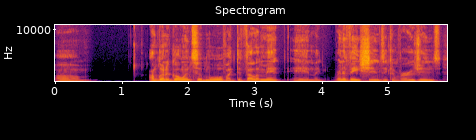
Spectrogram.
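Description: Speaking with a New York accent, a man keeps a moderate pace and fairly even intonation. His voice has a dark, mellow tone and a fairly low pitch. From Brooklyn, New York. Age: 30s. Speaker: real estate investor. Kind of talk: interview.

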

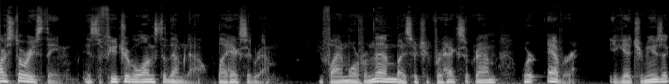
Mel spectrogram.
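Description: At a very fast pace, a man with a Canadian accent speaks in a fairly low, dark, mellow, somewhat breathy voice, in a very clean recording with a silent background. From Canada. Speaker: podcast host. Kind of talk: casual chat.

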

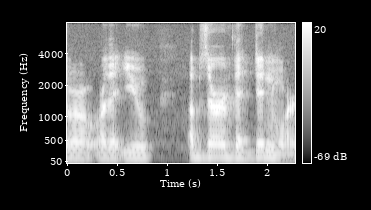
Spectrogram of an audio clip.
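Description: This man talks at a fairly quick pace, his medium-pitched voice somewhat breathy. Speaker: managing director of a conference forum. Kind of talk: interview. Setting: video call.

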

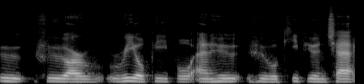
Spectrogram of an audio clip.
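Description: This is a plain, everyday voice from a man with an American accent, fairly high in pitch and fairly slow, on a very clean recording with a silent background. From Lancaster County, Pennsylvania, US. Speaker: singer-songwriter. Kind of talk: casual interview chat. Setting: studio.

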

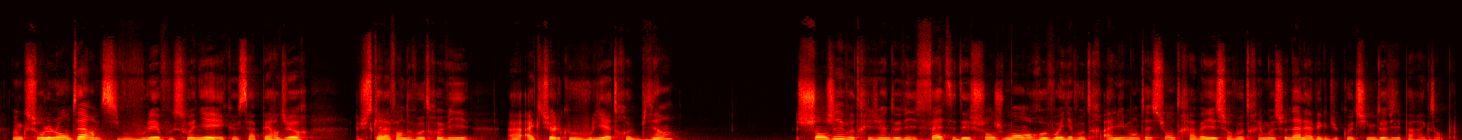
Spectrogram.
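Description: On a very clean recording with a silent background, a woman uses a normal speaking voice, fairly high in pitch, with ordinary pitch variation at a moderate pace. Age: 20s. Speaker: naturopath and health podcaster. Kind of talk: solo educational podcast monologue. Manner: casual, conversational with fillers.

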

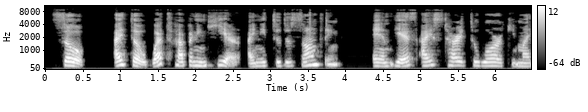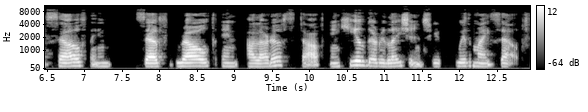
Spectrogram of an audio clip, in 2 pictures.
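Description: A woman with a Colombian accent speaks fairly slowly at a medium pitch with ordinary pitch variation. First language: Spanish. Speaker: podcast listener and participant. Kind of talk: casual group chat. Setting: online audio room. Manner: halting, hesitant English.

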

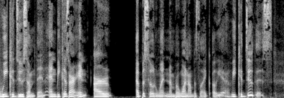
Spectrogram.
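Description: A plain, everyday voice from a woman at medium pitch, ordinary pitch variation, dry, close sound with no echo, very clean recording and silent background. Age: young. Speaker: podcast co-host and musician. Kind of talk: casual interview. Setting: studio.

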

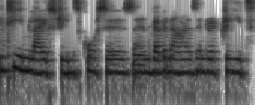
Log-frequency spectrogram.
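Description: A woman speaks at a moderate pace with audible room echo around her voice. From India. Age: 50s. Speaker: spiritual teacher and author. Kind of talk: interview.

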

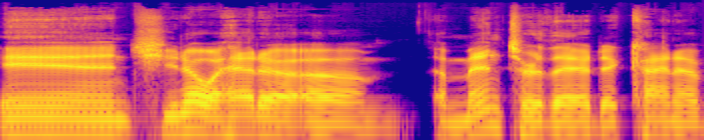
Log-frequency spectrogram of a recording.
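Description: At a moderate pace, a man talks in a bright, sharp tone with fairly even intonation, the sound dry and close with no echo. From Brazil, São Paulo state. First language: Portuguese. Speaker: professor and beef cattle researcher. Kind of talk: interview. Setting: video call.

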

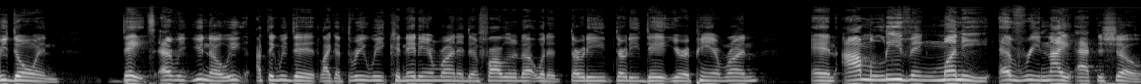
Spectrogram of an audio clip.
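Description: A man with a New York accent, high-pitched and fairly even in intonation, at a moderate pace over a very clean recording and silent background. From Brooklyn, New York (Coney Island). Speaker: rapper and music executive. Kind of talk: casual chat. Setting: studio.

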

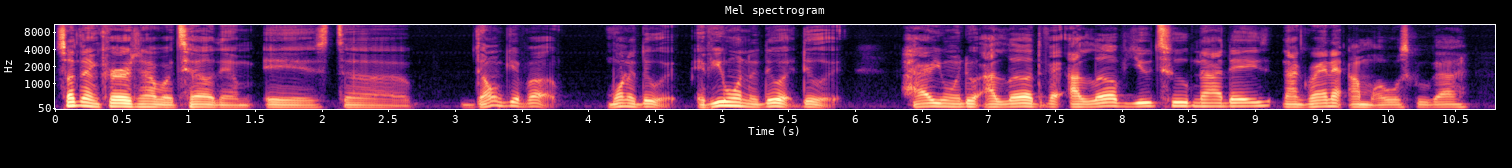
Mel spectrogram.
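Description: In a Southern US accent, a man speaks at a fairly low pitch and a fairly quick pace, with ordinary pitch variation. His tone is dark and mellow, and the recording is very clean with a silent background. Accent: Southern US (Georgia). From US South, Georgia. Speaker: boxing coach and security business owner. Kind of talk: casual interview.

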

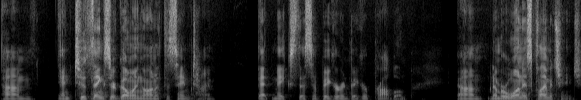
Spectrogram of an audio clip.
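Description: An ordinary speaking voice with an American accent moves at a moderate pace with lively intonation, recorded dry and close with no echo against a very clean, silent background. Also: man, fairly low pitch for a man. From US Northeast, Princeton, New Jersey. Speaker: nonprofit executive director. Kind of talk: interview.

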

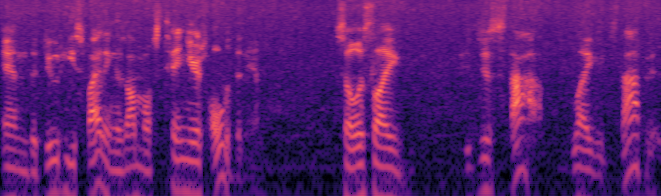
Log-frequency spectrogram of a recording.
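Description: A somewhat breathy man. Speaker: boxing podcast co-host. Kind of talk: casual chat. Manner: animated.

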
